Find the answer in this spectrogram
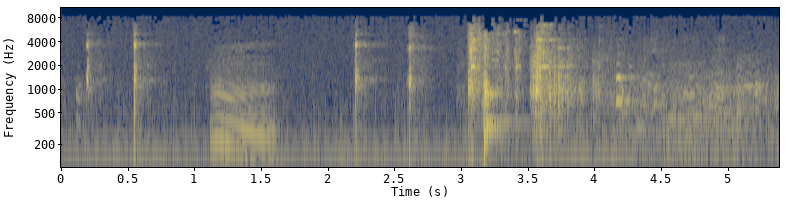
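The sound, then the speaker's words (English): Egg being cracked on the side of a cup, heard as several sharp clinking taps and a crackling break, with a brief voice in between. “I'll crack this egg on the side of a cup here.”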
